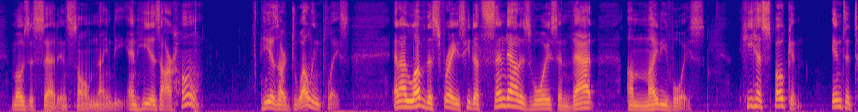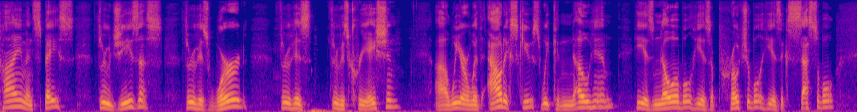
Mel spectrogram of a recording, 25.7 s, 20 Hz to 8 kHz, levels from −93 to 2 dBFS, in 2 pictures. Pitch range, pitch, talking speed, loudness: 110-165 Hz, 135 Hz, 155 wpm, -26 LUFS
